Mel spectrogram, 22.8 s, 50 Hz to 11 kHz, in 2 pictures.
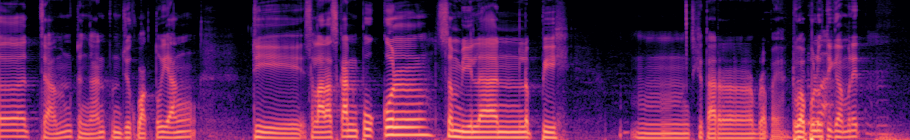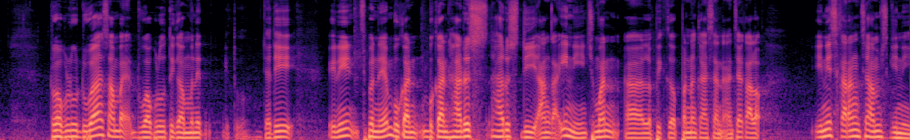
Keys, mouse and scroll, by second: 0.3 click, 1.6 g, 1.9 z, 4.0 click, 5.5 g, 5.8 z, 6.5 click, 6.7 Tab, 7.0 Tab, 7.3 click, 8.1 g, 8.4 z, 9.1 click, 9.8 click, 9.9 Tab, 11.1 click, 12.1 g, 12.2 y, 13.4 click, 13.5 KP_1, 14.2 Tab, 14.5 a, 15.0 s, 15.9 click.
